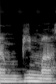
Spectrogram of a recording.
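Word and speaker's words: ANBIMA: Então, CGA é a certificação dos gestores da Ambina. É Ambima, sempre falo Ambina.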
